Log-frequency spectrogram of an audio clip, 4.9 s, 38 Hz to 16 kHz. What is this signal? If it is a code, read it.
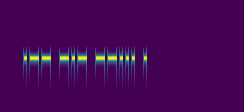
Morse code, heard as a keyed tone, about 20 wpm, 700 Hz. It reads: WK7E
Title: USA Call Signs - 4 Characters - Repeated 3x - 20wpm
